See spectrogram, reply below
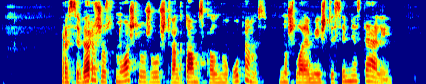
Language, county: Lithuanian, Vilnius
